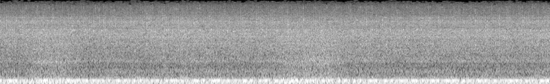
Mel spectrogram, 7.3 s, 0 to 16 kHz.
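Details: Truck after sitting a while, in cold weather: deep, even V8 idle with no misses, knocks or ticks; a normal idle.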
